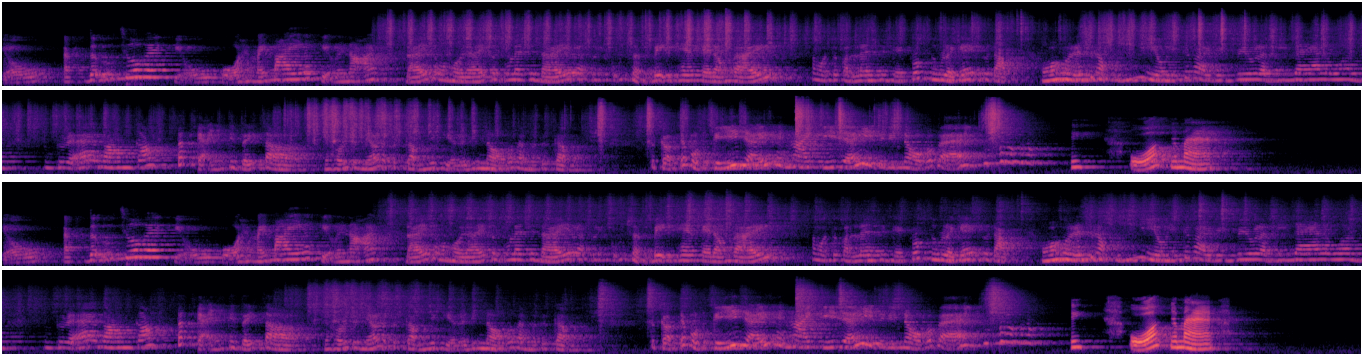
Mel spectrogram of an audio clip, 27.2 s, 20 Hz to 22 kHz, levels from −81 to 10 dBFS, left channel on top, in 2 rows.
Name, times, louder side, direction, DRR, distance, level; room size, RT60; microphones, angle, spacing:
voice 1, 0.0-16.6 16.8-23.9, equal, 5° right, 0 dB, 1.3 m, -35 dB
sound 1, 3.7-22.7 23.2-23.6, left 7 dB, 50° left, 1.1 m, -40 dB
voice 2, 24.3-25.9, right 6 dB, 70° right, 13 dB, 0.3 m, -24 dB
16.5 x 13.0 x 4.0 m, 1.1 s
head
